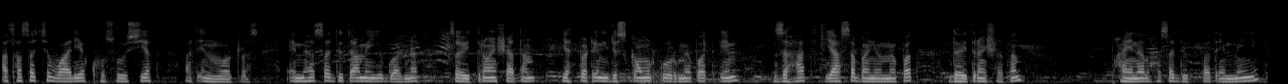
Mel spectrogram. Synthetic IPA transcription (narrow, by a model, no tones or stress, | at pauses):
ɐt̪ʰɐsɐt͡ʃʰiʋaːɾjɐkʰosuːsjɐt̪ʰ | ɐt̪ʰinmoɖɾɐs | emeɦɐsɐd̪ʲjut̪aːmejiɡɐɖnɐt̪ʰt͡sɐjt̪ɾɐːnʃɐt̪ɐnjɐt̪̚ʰpɐʈʰemʲɖiskaːwɳʈkoːɾmepɐt̪ʰemʲzɐɦɐt̪ʰjaːsɐbɐnomepɐt̪d̪ɐjt̪ɾɐːnʃɐt̪ɐn | pʰaːjnɐlhɐsɐd̪ʲjut̪ʰpɐt̪emʲːeji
